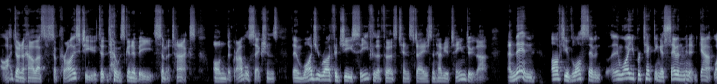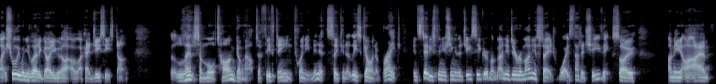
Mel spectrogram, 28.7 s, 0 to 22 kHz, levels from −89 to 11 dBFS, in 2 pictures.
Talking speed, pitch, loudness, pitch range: 230 wpm, 150 Hz, -22 LUFS, 115-175 Hz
